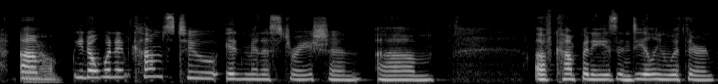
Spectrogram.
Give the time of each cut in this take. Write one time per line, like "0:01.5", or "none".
none

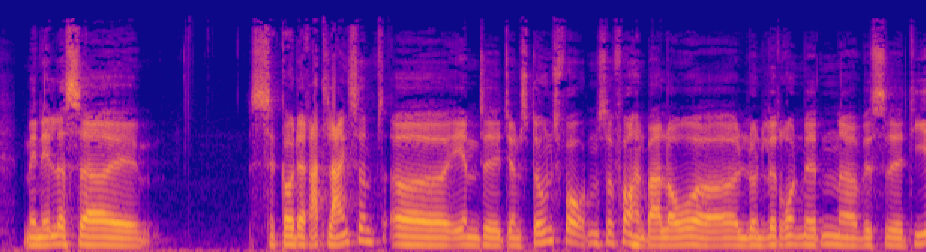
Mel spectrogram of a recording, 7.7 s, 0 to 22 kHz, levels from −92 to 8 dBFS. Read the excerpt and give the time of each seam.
0:04.0

